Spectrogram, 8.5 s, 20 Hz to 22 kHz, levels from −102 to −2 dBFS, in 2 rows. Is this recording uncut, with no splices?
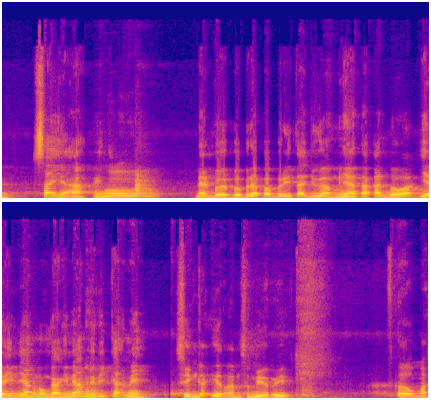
no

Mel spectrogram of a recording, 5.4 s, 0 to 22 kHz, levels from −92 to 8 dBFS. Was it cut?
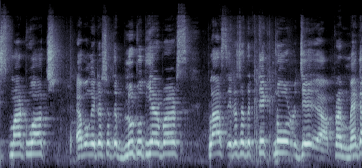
no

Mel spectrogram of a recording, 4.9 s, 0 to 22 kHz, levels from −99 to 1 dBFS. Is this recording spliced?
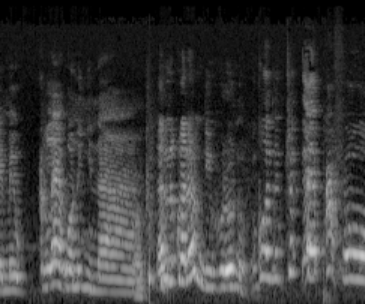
yes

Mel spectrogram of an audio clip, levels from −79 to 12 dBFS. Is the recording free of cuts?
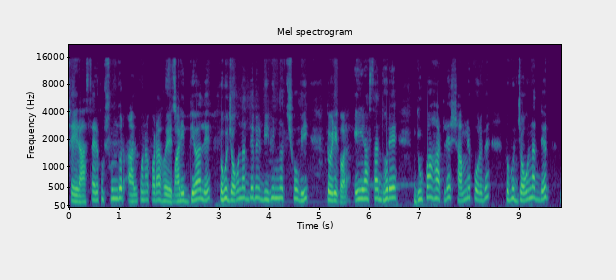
no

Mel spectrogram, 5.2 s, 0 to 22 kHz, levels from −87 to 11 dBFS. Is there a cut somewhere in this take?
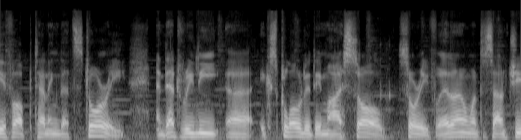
no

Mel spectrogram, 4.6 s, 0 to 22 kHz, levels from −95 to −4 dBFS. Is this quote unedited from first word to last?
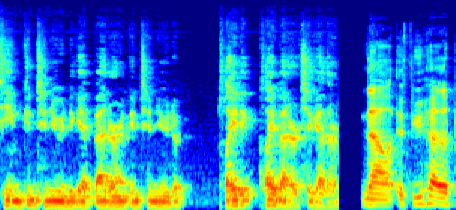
no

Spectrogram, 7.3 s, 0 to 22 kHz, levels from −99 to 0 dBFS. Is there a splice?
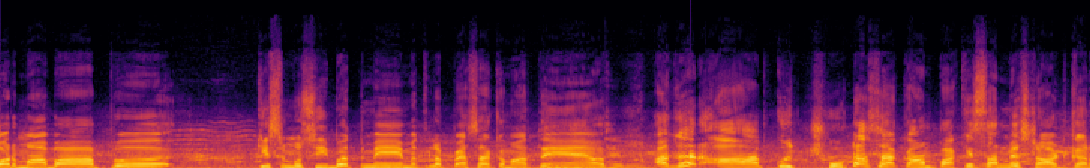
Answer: yes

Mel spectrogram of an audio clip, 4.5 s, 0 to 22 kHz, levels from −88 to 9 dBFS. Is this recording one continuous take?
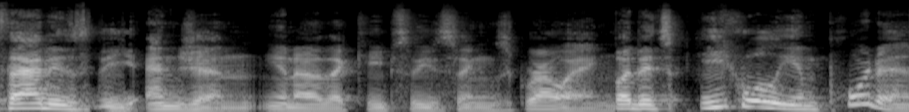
no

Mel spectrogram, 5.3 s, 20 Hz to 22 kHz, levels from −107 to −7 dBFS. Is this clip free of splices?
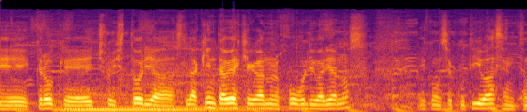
yes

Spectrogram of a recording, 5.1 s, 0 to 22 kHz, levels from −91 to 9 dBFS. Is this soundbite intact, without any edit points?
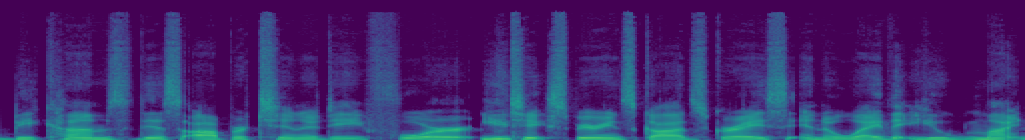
yes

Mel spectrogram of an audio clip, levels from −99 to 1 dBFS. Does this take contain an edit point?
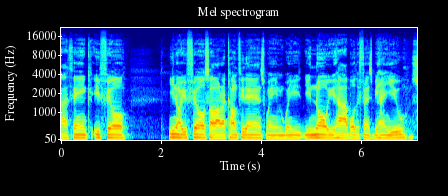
no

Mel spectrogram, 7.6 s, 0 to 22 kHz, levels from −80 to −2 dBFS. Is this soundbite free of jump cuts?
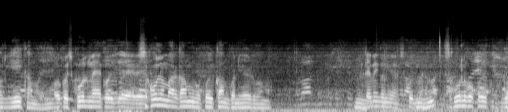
yes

